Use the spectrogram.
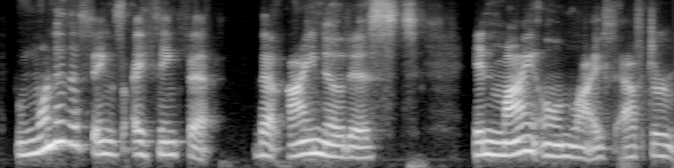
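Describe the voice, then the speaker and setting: Loud and with very wide pitch swings, a woman's voice rises and falls. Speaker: podcast host and minister. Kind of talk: casual interview chat.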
